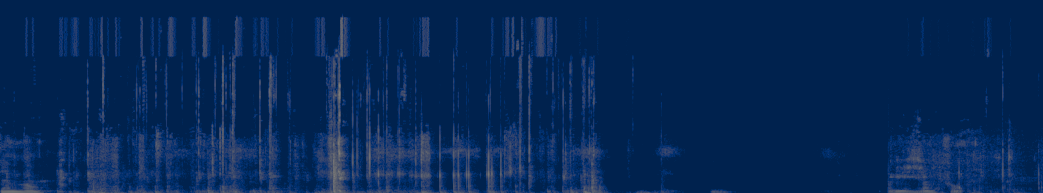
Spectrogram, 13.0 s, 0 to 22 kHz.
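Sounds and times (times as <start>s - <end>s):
handling clicks and knocks: 0.7s - 7.6s.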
